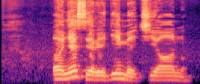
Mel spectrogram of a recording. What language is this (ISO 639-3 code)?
ibo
